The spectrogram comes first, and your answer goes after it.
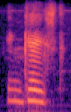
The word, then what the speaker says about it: engaged: This is just two syllables. Engaged. Engaged. Yeah, that's better.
